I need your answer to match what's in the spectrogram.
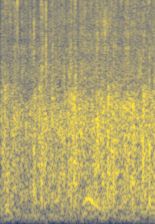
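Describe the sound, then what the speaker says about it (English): Steady applause from an audience fills the whole stretch, a dense even clatter of many hands clapping with some crowd murmur underneath. "round of applause for Al and Larry."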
